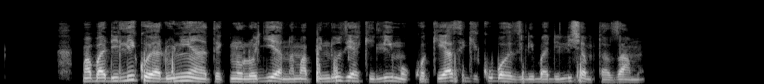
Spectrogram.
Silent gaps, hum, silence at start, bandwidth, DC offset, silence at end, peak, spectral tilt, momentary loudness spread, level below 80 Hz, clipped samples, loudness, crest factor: 0.73-0.82 s, 4.11-4.15 s; none; 0.6 s; 8.2 kHz; under 0.1%; 1.2 s; -2 dBFS; -5 dB/octave; 9 LU; -56 dBFS; under 0.1%; -17 LUFS; 16 dB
